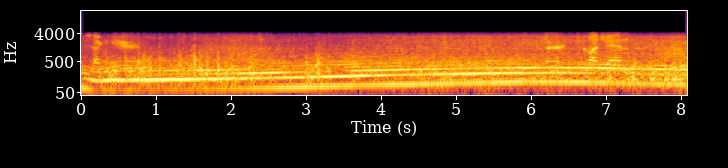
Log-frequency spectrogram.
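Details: 2004 Dodge Neon SRT-4 erratic idle: idle pitch wanders up and down instead of holding steady, hunting; owner suspects a possible vacuum leak, unconfirmed.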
